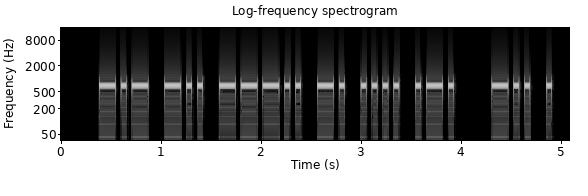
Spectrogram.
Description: Morse code, heard as a keyed tone, about 22 wpm, 700 Hz. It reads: KD8NHR DE
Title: USA Callsign DE Callsign 22wpm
